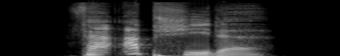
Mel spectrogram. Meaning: inflection of verabschieden: 1. first-person singular present 2. first/third-person singular subjunctive I 3. singular imperative
- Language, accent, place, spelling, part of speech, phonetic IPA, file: German, Germany, Berlin, verabschiede, verb, [fɛɐ̯ˈʔapˌʃiːdə], De-verabschiede.ogg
